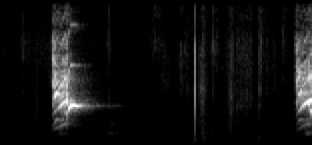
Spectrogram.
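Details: Canary chicks: a short, harsh, noisy chirp ending in a brief thin whistle, then near silence with faint clicks, and another rasping chirp starting about two and a half seconds later.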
